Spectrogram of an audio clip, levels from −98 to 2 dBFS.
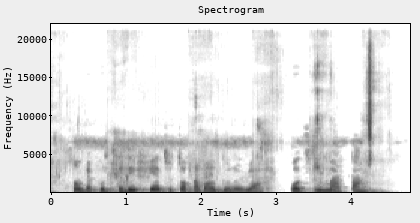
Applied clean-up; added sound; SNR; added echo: neural mask model Resemble Enhance denoiser.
